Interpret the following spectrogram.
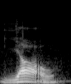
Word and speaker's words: Ya'oh: have these evidences that this name is pronounced yao how it is really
